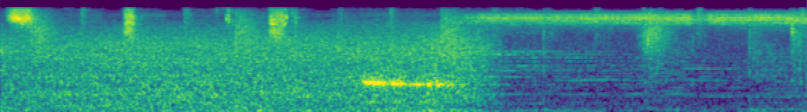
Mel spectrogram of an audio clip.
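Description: Loud rushing wind and surf noise on a beach, cutting off after about two and a half seconds to quieter background music.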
